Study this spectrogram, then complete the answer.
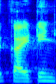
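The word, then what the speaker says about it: chitin: ठीक है, फंगस में अगर बात करें तो एक चिटिन या फिर काइटिन, जो भी आप प्रोनाउंस करो, तो ये कॉम्प्लेक्स शुगर होती है, उसकी बनी होती है।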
